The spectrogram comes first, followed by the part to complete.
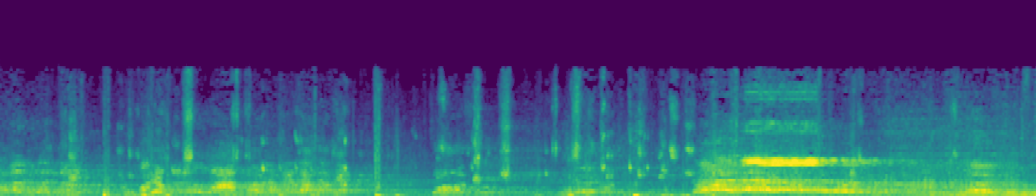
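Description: A volleyball rally in a large hall: sharp ball hits off hands and floor, with players calling out. About seven seconds in comes the loudest part, a burst of shouting with a short high referee's whistle over it as the rally ends.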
